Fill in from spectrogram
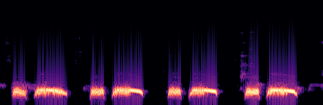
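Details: Deep-voiced thổ-style spotted dove, flock call used as a lure: four low double coos, each a brief note then a longer even coo, spaced about a second apart in quiet surroundings.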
